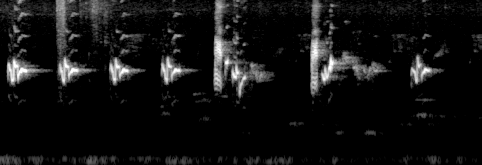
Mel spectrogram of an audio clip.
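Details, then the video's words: Sooty-headed bulbul sung densely as a wild-bird lure: a run of short, clear chirped notes at an even beat, broken by two longer bubbly, chattering phrases, then one more single chirp. "Kutilang si.ladusing super gacor suara rapat menekan burung liar"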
